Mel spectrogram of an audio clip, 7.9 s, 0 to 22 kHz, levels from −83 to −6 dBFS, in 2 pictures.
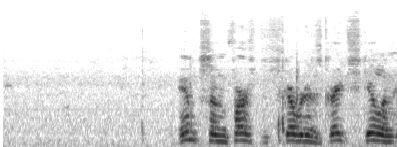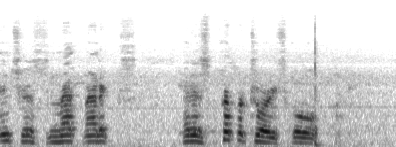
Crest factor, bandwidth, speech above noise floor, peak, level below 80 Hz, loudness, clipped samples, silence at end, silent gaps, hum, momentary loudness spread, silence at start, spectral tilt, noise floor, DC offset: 22 dB; 13 kHz; 34 dB; -4 dBFS; -56 dBFS; -23 LUFS; under 0.1%; 0.55 s; none; none; 9 LU; 1.8 s; -7.5 dB/octave; -57 dBFS; under 0.1%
